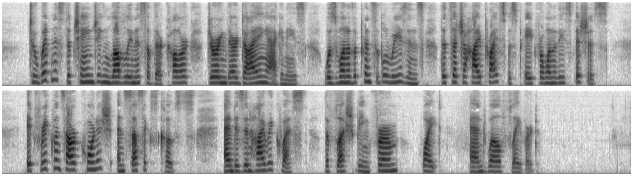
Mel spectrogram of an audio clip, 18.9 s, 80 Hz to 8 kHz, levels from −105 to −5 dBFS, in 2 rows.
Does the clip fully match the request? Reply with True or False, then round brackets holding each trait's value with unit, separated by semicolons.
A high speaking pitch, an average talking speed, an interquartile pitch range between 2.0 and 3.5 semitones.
True (205 Hz; 160 wpm; 2.9 semitones)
